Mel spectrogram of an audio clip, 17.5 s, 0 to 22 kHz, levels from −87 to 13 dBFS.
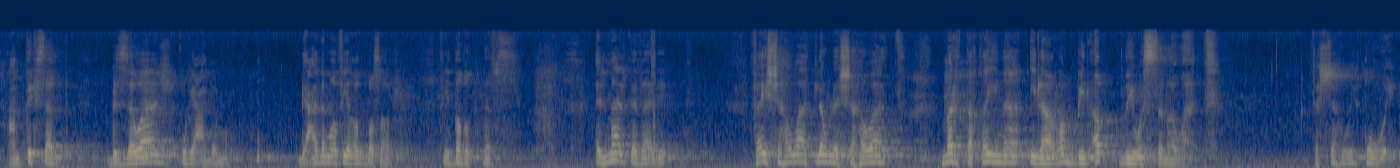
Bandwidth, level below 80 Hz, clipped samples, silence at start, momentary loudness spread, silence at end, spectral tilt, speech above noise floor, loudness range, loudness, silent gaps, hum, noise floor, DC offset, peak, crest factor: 10.5 kHz; -54 dBFS; under 0.1%; 0 s; 20 LU; 0 s; -6 dB/octave; 21 dB; 6 LU; -32 LUFS; none; none; -52 dBFS; under 0.1%; -14 dBFS; 20 dB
